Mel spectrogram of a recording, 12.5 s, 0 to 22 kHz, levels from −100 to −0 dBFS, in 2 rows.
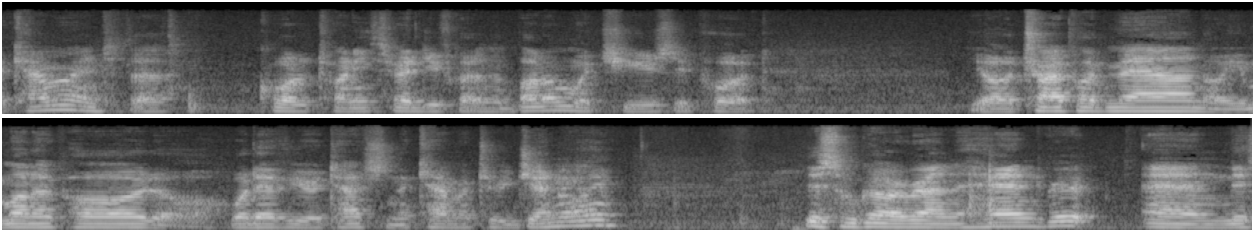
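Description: No technical faults can be heard anywhere in the clip.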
